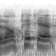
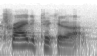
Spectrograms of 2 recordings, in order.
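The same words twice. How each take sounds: First: "pick" diberi tekanan, jatuh tegas; stress on pick. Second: "Try" ditekan jelas, nada turun; stress on try. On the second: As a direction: tekankan kata "Try". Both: Shown as a demonstration. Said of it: "Don't tr-, pick it up".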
